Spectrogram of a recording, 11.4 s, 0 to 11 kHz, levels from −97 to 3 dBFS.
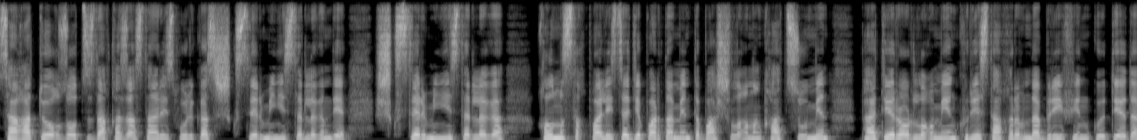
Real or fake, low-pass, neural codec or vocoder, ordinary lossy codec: real; none; none; none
